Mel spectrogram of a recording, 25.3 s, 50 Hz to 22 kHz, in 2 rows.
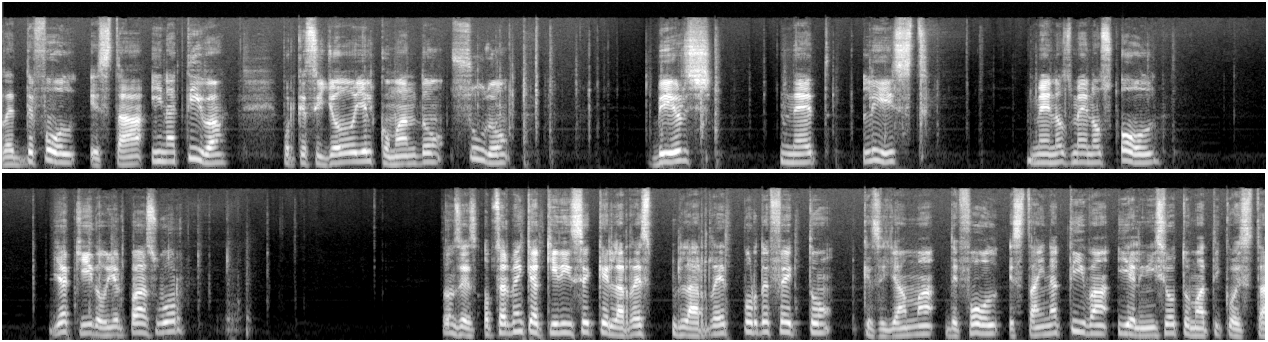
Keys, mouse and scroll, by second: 4.4-11.4 typing, 11.4 Return, 12.6-15.9 typing, 24.7-25.2 drag.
